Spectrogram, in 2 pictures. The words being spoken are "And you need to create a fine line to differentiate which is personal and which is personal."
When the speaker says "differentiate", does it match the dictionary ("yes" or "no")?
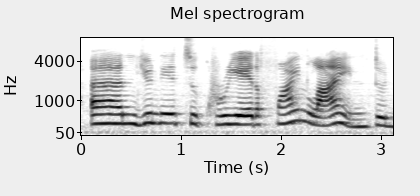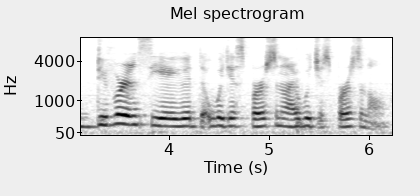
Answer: no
